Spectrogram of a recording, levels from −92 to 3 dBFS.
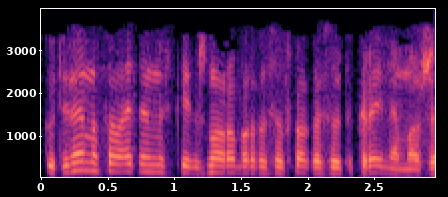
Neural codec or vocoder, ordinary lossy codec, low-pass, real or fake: none; MP3, 24 kbps; 3.6 kHz; real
